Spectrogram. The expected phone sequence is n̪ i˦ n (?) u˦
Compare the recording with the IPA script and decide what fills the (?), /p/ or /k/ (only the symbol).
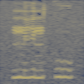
k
